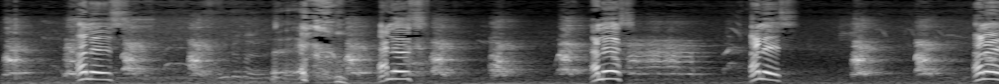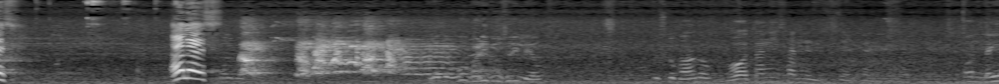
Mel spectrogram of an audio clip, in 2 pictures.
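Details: Pet German Shepherd and Boxer dogs bark in an irregular series of strong, harmonic woofs for about twelve seconds, followed by quieter, scattered yelps and low background sounds.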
